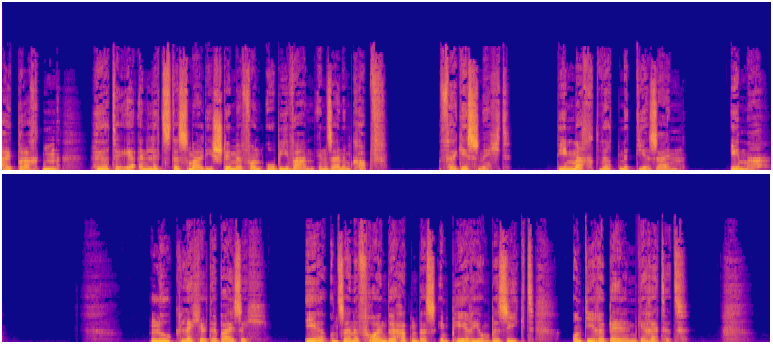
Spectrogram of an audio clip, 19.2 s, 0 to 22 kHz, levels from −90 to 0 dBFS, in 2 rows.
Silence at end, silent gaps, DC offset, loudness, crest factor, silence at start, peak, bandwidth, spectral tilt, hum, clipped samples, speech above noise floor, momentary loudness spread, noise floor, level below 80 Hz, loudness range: 0.35 s; 10.45-10.50 s; under 0.1%; -22 LUFS; 22 dB; 0 s; -2 dBFS; 16.5 kHz; -4 dB/octave; none; under 0.1%; 63 dB; 13 LU; -85 dBFS; -54 dBFS; 6 LU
